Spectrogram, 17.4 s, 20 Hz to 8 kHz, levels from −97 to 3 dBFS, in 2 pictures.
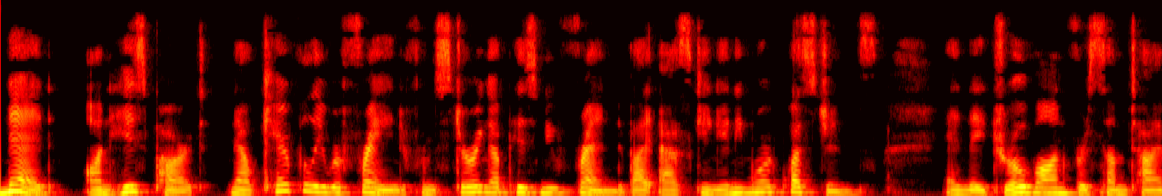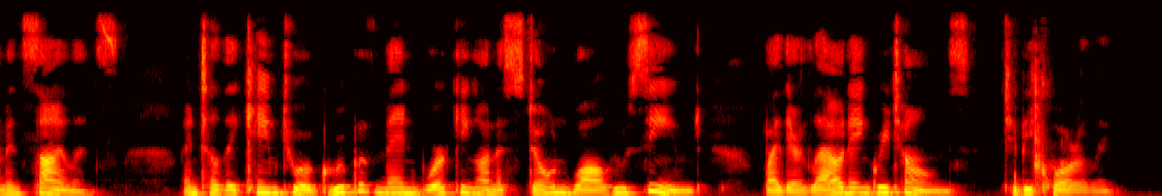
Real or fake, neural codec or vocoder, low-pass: real; none; 7.2 kHz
